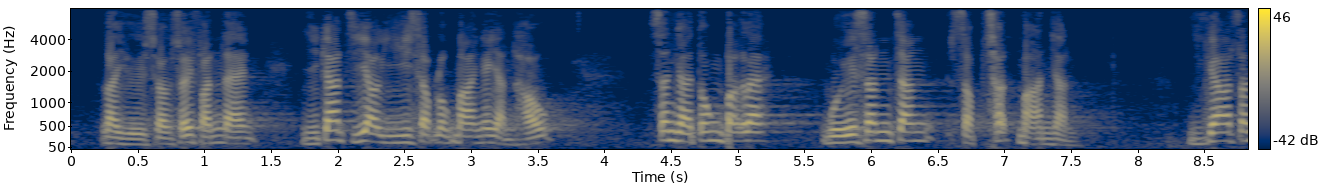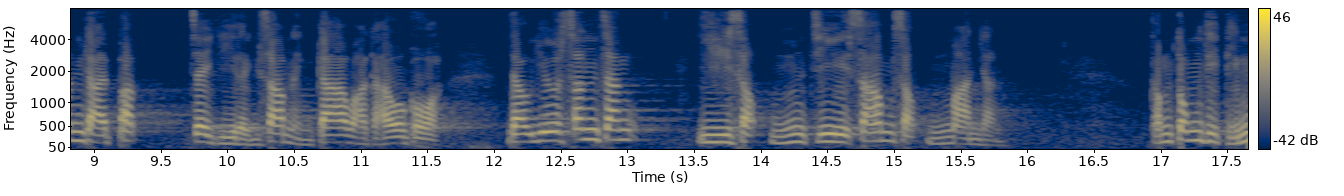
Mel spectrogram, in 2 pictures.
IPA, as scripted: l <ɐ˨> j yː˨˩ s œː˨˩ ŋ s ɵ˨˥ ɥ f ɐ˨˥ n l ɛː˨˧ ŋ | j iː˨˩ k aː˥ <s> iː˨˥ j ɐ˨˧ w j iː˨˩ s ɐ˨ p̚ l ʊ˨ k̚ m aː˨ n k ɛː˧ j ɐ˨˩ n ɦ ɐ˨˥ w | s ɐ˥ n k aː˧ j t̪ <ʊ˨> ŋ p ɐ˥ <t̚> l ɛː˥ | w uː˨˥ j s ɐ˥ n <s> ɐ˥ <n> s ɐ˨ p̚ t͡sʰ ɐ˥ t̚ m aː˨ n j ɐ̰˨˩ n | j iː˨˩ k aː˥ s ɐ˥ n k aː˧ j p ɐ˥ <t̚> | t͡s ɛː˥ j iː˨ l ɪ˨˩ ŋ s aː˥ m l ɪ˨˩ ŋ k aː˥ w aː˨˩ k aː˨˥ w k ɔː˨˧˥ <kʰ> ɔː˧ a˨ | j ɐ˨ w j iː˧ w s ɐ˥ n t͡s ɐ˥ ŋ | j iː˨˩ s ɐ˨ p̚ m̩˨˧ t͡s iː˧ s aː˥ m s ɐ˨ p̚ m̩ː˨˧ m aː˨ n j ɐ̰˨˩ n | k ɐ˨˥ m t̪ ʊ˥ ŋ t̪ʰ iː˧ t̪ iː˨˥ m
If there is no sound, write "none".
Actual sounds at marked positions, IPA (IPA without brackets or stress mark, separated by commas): ɐ˨, t͡s, ʊ˥, k̚, t͡s, ŋ, k̚, k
